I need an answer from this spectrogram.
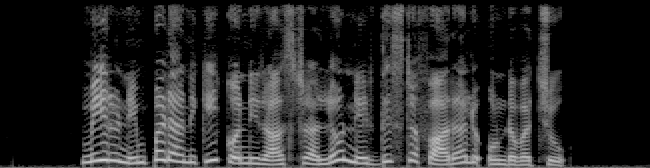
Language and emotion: Telugu, neutral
